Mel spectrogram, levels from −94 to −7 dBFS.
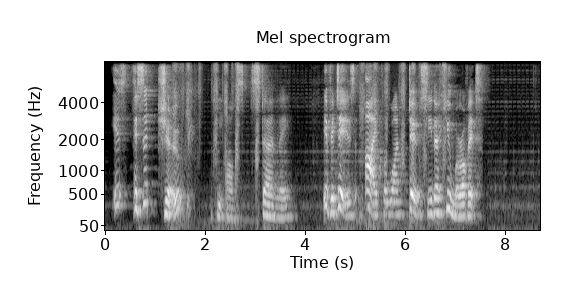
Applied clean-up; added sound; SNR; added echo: neural separator model SepFormer DNS4.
